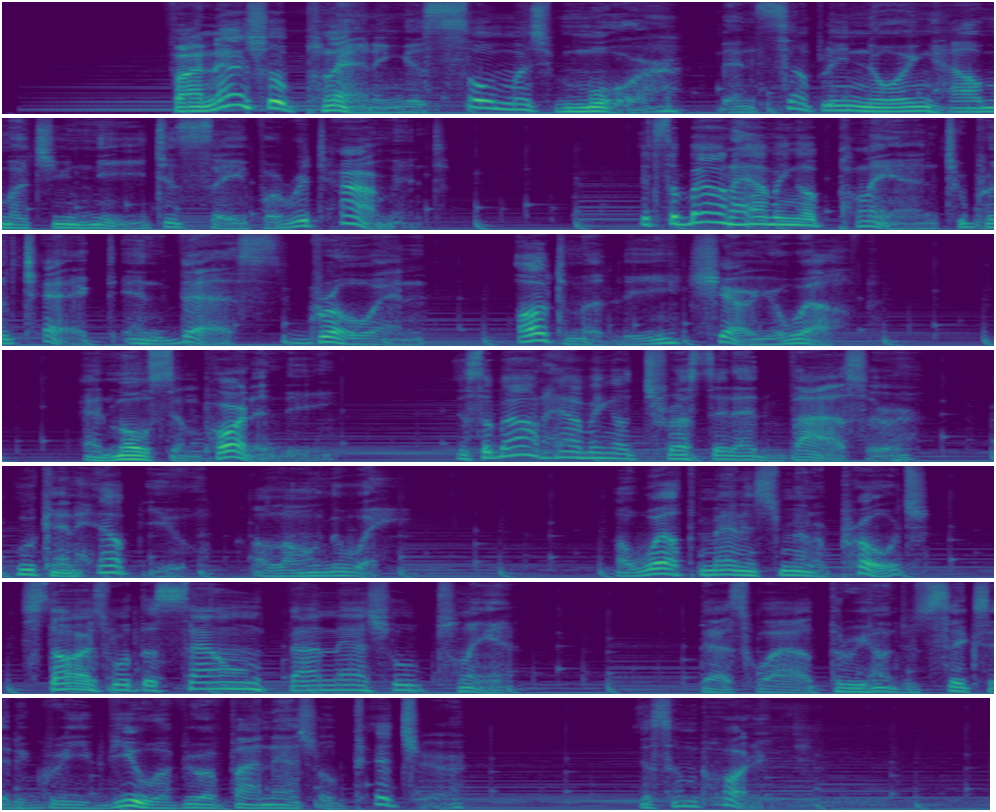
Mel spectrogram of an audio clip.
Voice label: BANKING AND INVESTMENT COMMERCIAL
